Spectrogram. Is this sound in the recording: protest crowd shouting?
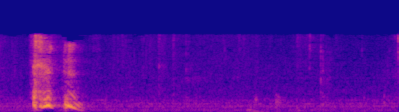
no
